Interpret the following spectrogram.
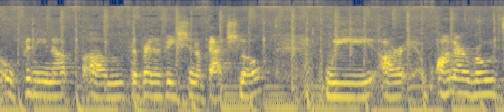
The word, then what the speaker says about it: Bachelot: I've been calling it the wrong hall all this time, but thanks to these two here, they told me the right pronunciation, Bachelot Hall.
